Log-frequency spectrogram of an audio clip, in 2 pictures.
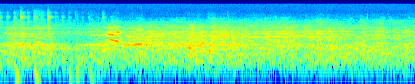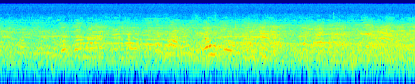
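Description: A crowd shouts and cheers excitedly.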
